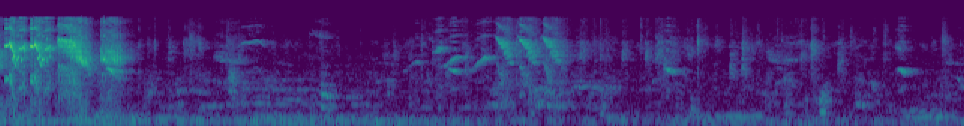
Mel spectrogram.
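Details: Double-collared seedeater (Sporophila caerulescens), song.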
